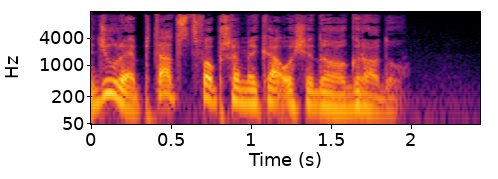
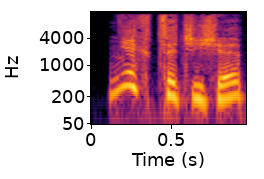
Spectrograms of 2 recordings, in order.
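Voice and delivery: teasing, higher-pitched jeer; needling question, pitched up; mocking; 8 semitones higher than usual. A narrator's reading. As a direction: ask it as a taunt. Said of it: "pytał drwiąco Bursztyn".

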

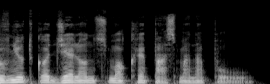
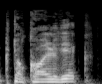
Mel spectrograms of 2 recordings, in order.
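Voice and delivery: snapped, raised growl of a question; 6 semitones higher, 4 dB louder, slower than usual. A narrator's reading. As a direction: bark it at the whole team. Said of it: "warknął".

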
